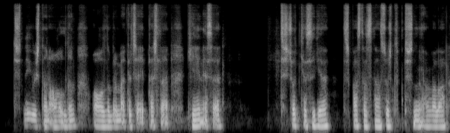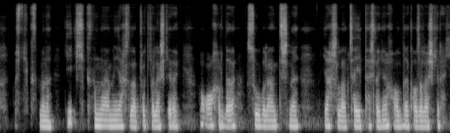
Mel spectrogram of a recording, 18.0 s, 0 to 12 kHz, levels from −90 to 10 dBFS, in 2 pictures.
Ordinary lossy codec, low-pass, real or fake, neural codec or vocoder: none; 10.8 kHz; fake; codec, 44.1 kHz, 7.8 kbps, DAC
